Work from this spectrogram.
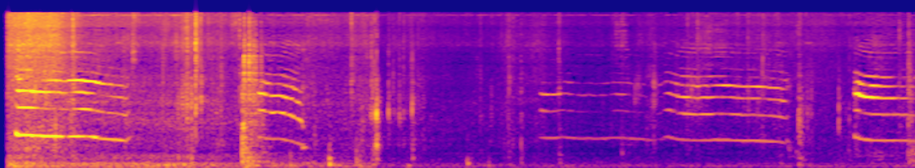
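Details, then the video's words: Stray cat stealing a house cat's food, meowing repeatedly: long harmonic cries that slide downward, several in quick succession with short pauses, plus brief clicks and rustles in the background. "집고양이 밥을 뺏어먹는 양아치 길고양이"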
